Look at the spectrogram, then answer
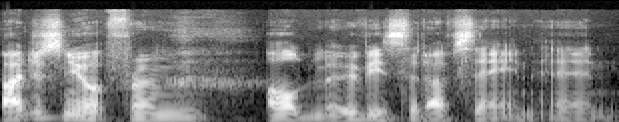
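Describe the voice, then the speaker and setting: A man with a fairly low voice and an Australian accent. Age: 20s. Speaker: podcast co-host. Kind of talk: casual chat; joke telling.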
